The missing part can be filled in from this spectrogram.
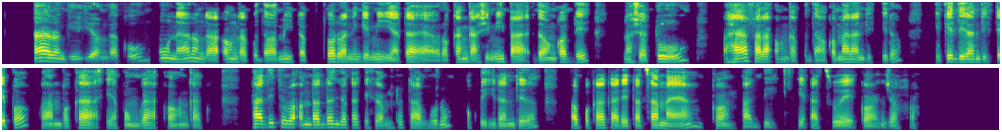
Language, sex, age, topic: Oshiwambo, male, 25-35, finance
